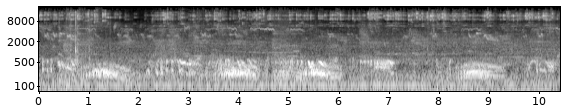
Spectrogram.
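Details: Pigeons cooing in low, rolling bursts that swell and fade about every one and a half seconds, several birds overlapping, with a faint steady hiss behind.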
